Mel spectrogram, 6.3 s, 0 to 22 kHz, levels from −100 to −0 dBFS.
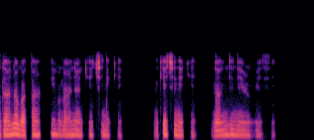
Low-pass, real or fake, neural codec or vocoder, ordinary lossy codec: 5.4 kHz; fake; codec, 16 kHz, 8 kbps, FunCodec, trained on LibriTTS, 25 frames a second; none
